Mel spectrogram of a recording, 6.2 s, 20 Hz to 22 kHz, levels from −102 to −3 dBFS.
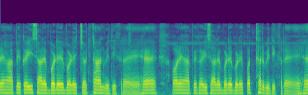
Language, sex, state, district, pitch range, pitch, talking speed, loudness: Hindi, male, Jharkhand, Garhwa, 115-130 Hz, 125 Hz, 225 wpm, -16 LUFS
